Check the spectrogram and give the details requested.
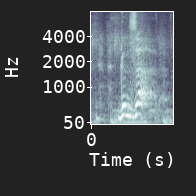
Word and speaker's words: Gazzara: Now, Lou, Gazzara.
